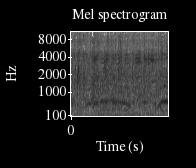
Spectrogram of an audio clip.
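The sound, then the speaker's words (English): An audience claps steadily for two seconds, a dense, even wash of many hands. A thin high tone, like a voice or whistle, drifts over the clapping and rises near the end. “Give her a round of applause for having that joke, everybody!”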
